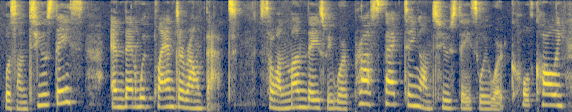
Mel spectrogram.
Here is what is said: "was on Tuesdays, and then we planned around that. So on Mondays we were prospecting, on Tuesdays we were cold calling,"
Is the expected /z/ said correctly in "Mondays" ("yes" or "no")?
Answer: yes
